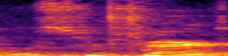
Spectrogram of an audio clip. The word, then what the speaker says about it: Worcestershire: is a great source of salt okay um worcestershire sauce that's how you say it worcestershire sauce um ketchup mustard these are all sources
